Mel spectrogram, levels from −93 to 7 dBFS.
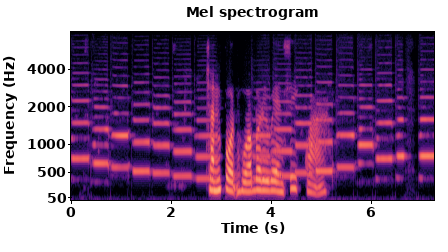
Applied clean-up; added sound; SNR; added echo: none; Wind instrument, woodwind instrument; 6 dB; none.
